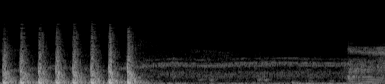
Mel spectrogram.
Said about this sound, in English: Too cold to wait out here. Reckon she didn't hear my knock.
